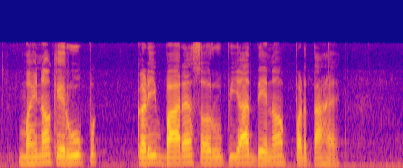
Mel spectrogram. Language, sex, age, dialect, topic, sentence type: Maithili, male, 46-50, Angika, banking, question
